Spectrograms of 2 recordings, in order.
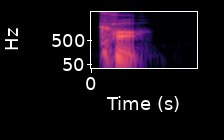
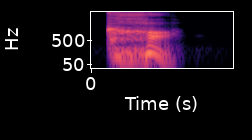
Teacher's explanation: See that big puff of air? That's mahapana. That's aspiration.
